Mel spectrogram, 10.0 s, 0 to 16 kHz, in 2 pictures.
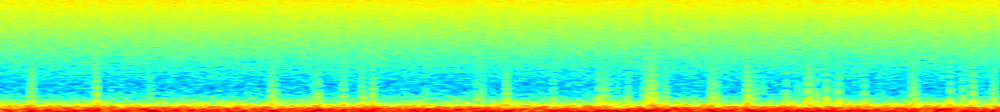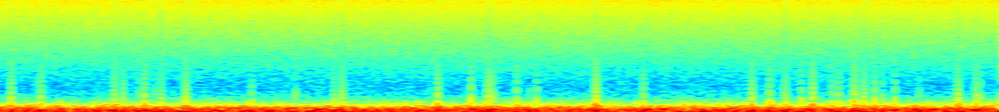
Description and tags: Megabass Whitenoise 10sec
10 seconds of altered white noise. Giving an extremely deep bass rumble.
Using Audacity.
White noise. Leveled on heaviest setting with noise threshold at -80dB
Normalized by removing any DC offset(centered on 0.0 vertically)
Amplitude normalized to -50dB
Bass boosted twice, at frequency 200Hz and Boost 36dB
rumble, avalanche, earthquake, quake, white-noise, brown, deep, atmosphere, spaceship, distant, sound, ambience, ambient, dark, rumbling, sound-effect, effects, fx, background-sound, artificial-sound, noise, rumble-noise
